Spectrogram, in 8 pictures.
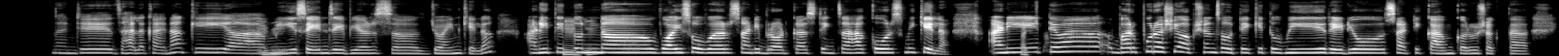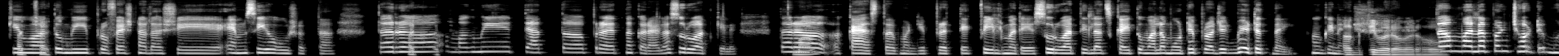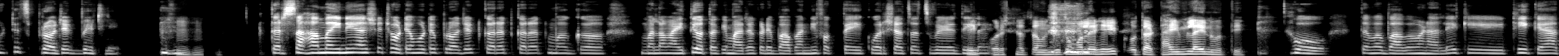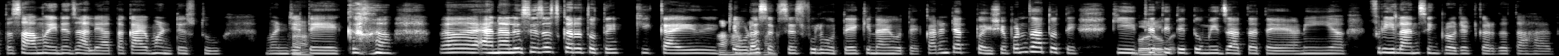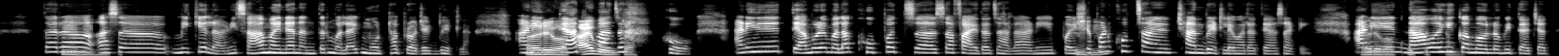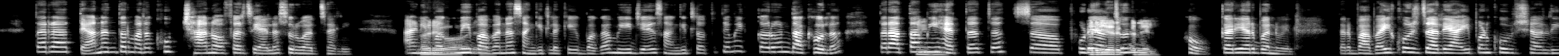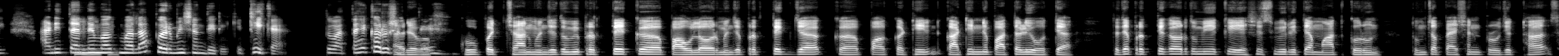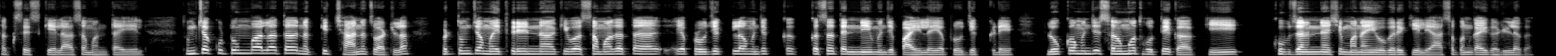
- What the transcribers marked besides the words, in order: in English: "वॉईस ओव्हर्स"; in English: "ब्रॉडकास्टिंगचा"; tapping; throat clearing; chuckle; throat clearing; chuckle; in English: "फ्रीलान्सिंग"; chuckle
- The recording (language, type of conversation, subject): Marathi, podcast, तुझा पॅशन प्रोजेक्ट कसा सुरू झाला?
